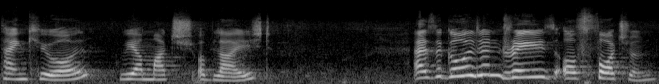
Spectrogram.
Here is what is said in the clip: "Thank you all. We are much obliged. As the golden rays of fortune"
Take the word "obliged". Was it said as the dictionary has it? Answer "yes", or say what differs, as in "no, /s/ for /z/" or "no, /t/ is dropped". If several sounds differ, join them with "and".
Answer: yes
